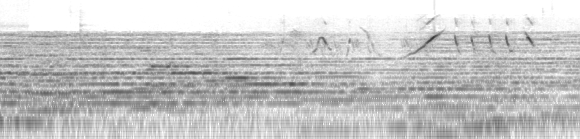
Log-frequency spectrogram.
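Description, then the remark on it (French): A nightingale sings a run of bright, quick whistled notes, repeated in a rapid series near the end, fairly faint against a steady humming background with no one talking. “Écoutez l'oiseau. C'est un rossignol.”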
